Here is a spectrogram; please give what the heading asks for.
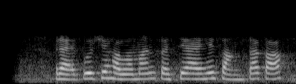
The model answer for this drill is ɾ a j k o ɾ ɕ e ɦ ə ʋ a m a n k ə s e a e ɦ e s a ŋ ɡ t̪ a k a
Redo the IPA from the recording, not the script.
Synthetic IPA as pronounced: ɾ a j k u ɾ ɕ e ɦ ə ʋ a m a n k ə s e a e ɦ e s a ŋ ɡ t̪ a k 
